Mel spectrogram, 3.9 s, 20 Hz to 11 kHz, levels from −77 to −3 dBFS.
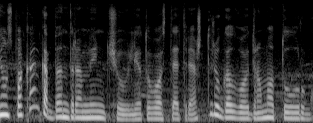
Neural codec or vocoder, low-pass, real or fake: none; 9.9 kHz; real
